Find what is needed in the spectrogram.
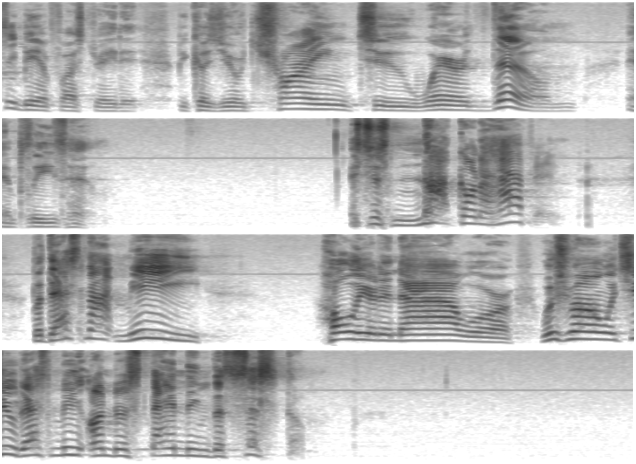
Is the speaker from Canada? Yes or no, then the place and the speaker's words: no; Newark, New Jersey, United States; I'm from Newark, New Jersey.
